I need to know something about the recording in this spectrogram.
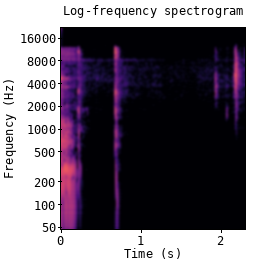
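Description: A single sharp mouse click about two-thirds of a second in, advancing the presentation slide.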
